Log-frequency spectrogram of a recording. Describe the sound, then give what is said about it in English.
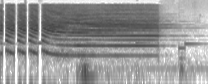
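An air horn sound effect blares in three quick stuttering blasts followed by one long sustained honk that cuts off abruptly, loud with no talking. “Air horn time.”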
